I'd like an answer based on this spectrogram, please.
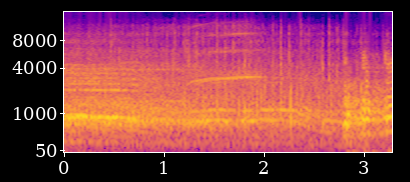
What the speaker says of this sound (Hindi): तालियां गलत जगह बजा दी आपने।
